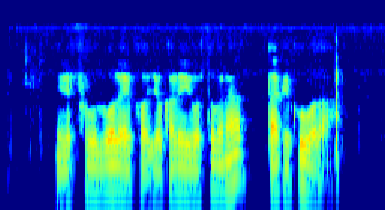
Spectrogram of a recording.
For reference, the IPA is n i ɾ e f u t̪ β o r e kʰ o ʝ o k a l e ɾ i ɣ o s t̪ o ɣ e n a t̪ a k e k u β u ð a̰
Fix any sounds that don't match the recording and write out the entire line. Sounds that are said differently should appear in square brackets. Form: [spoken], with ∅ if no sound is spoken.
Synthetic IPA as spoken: n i ɾ e f u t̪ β o [l] e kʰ o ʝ o k a l e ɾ i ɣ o s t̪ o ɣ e n a t̪ a k e k u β [o] ð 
